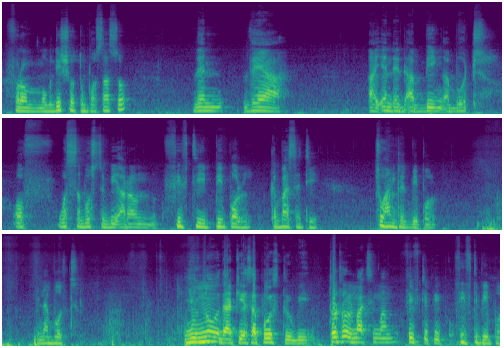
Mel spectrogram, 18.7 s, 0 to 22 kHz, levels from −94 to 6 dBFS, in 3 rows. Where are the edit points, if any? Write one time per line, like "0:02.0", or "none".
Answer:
none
